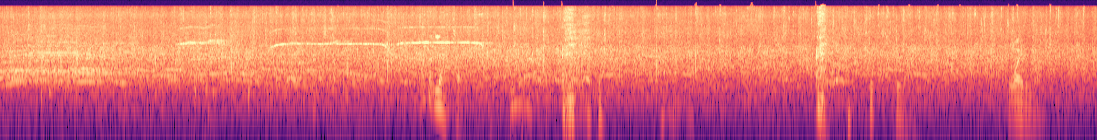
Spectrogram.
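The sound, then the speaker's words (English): A large crowd claps and cheers for Mr. Daniel Silva in sustained, dense applause for the whole stretch, with occasional whoops and shouts rising above the steady roar. “If you could summon all of the passion and energy that you have when you're sitting there way past your bedtime reading a Gabriel Allon novel, and give a big, warm round of applause for Mr.”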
